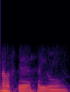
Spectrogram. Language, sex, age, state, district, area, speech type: Sanskrit, female, 60+, Karnataka, Mysore, urban, conversation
